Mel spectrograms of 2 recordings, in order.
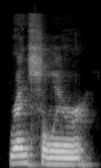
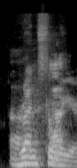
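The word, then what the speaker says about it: Rensselaer: or like uh Renelair, Indiana. Did I say the word right? Renis. Ren, I think so. Yeah, Renelier. You said it right.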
